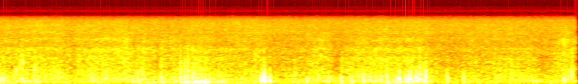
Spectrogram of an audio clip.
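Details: Pandy, a female pet cat known as a loud purrer, purring indoors while being massaged on a satin pillow; a low, steady rumbling pulse with soft rustling and brief scratchy touches over it.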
